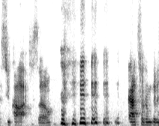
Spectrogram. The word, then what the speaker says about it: Sukkot: Sukkot, or I don't want to say it's. I don't think it's suck it.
